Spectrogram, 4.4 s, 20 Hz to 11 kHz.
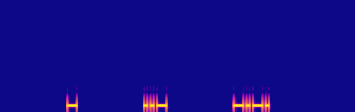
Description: Morse code, heard as a keyed tone, about 30 wpm, spaced as for 9 wpm, 700 Hz. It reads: TUC
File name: Lesson 19e - Letter w - Three Characters 30wpm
